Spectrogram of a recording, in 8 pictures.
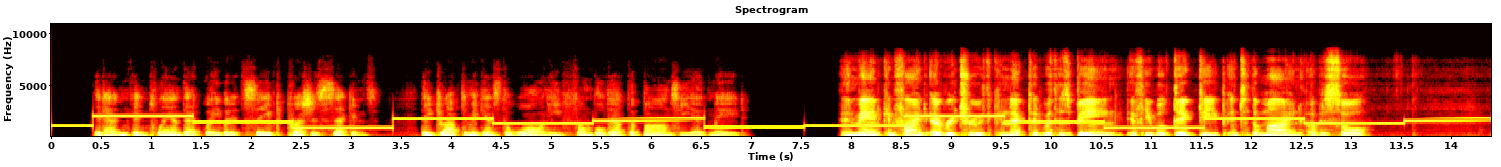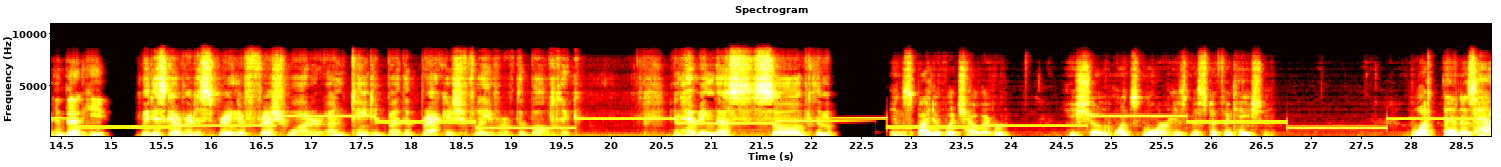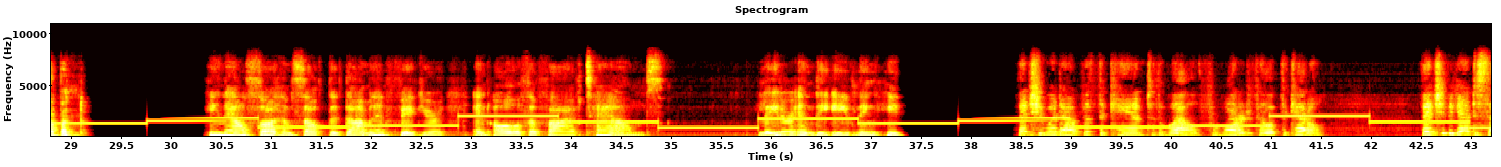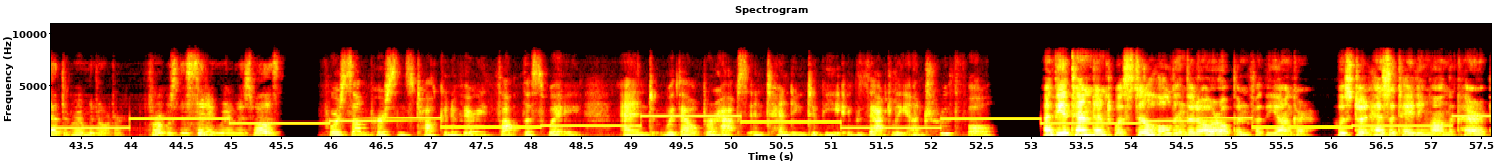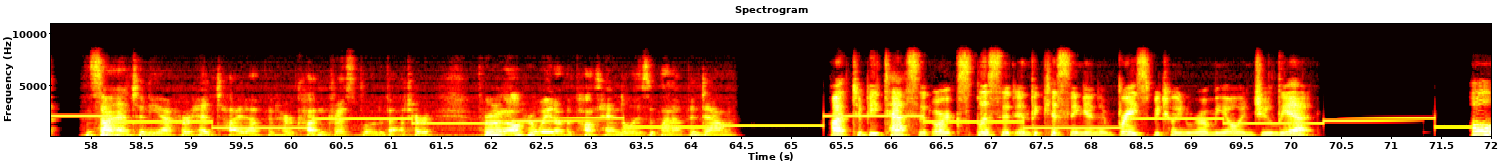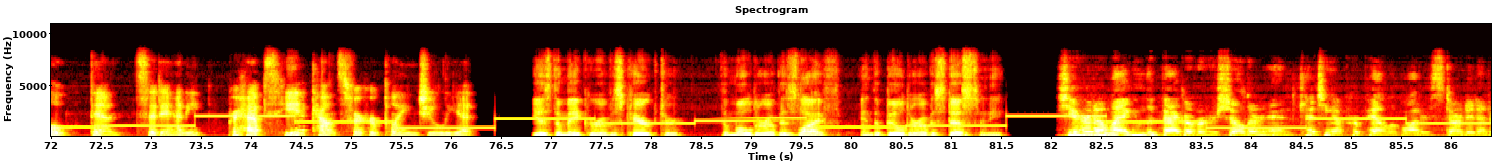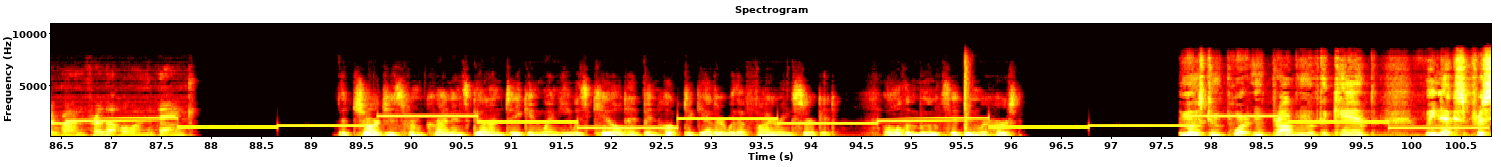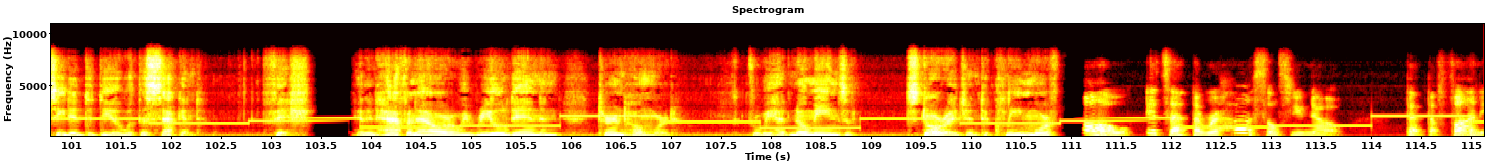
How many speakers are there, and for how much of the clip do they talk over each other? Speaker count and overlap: ten, no overlap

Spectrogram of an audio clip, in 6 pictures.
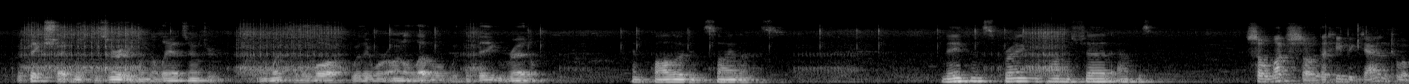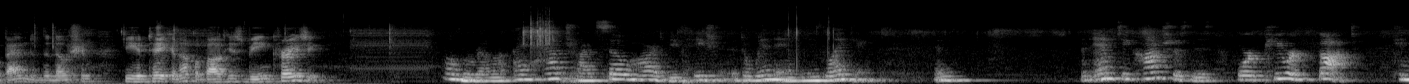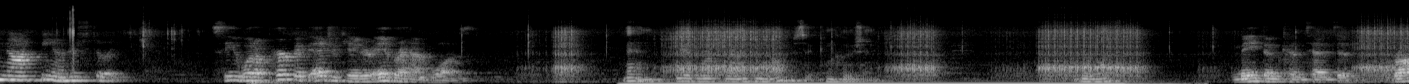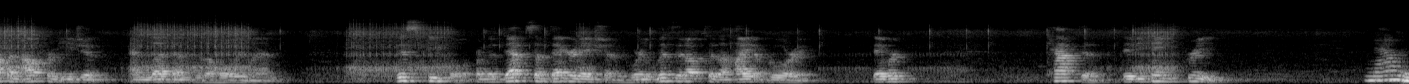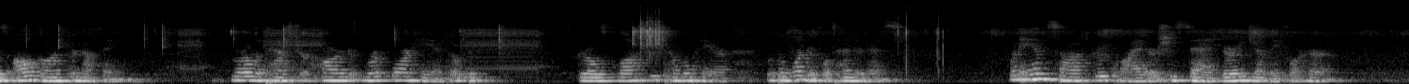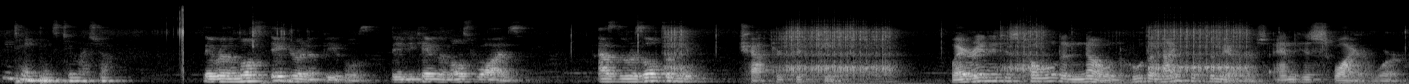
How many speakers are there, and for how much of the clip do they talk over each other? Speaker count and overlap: seven, no overlap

